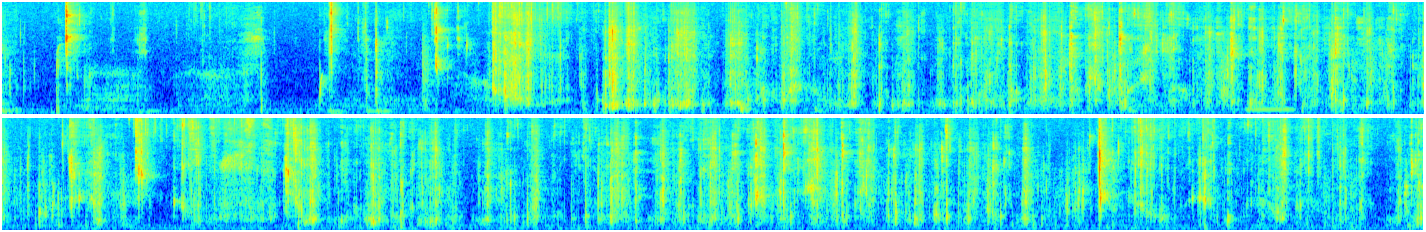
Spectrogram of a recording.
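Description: Close-miked biting, crunching and chewing of crispy breaded fried chicken fingers, dense irregular crackles of the breading breaking between the teeth.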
